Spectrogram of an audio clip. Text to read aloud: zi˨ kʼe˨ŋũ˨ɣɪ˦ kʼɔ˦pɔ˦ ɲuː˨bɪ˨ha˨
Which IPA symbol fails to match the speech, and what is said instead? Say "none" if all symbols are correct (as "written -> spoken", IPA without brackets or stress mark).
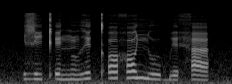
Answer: p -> h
